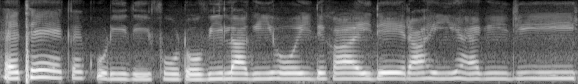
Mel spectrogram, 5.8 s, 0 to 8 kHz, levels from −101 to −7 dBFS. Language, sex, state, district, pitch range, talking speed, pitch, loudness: Punjabi, female, Punjab, Kapurthala, 200-215 Hz, 135 wpm, 205 Hz, -19 LUFS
